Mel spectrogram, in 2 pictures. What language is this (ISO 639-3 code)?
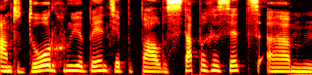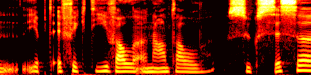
nld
